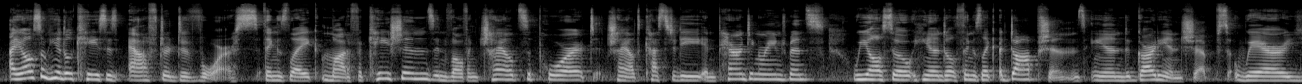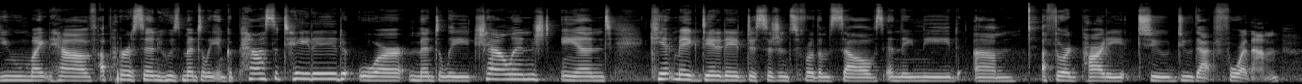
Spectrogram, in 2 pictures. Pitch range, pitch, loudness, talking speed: 180-230 Hz, 200 Hz, -20 LUFS, 135 wpm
